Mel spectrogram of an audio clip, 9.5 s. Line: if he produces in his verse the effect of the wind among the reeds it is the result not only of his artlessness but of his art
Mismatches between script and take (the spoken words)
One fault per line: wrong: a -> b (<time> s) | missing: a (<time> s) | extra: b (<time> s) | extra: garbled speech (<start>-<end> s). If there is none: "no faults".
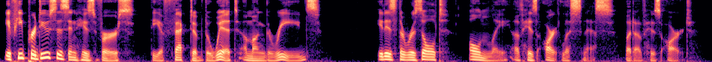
wrong: wind -> wit (2.8 s)
missing: not (6.0 s)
